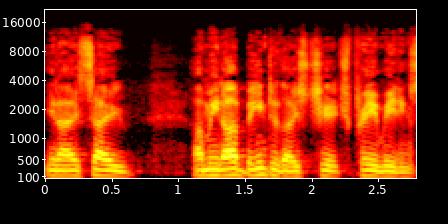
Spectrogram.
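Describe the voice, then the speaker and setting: Speaking very fast with a Southland accent, a man keeps a medium pitch and fairly even intonation in a very clean recording with a silent background. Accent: New Zealand, Southland. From New Zealand, Southland. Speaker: preacher. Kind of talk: sermon. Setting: church.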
